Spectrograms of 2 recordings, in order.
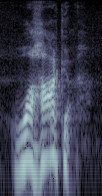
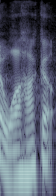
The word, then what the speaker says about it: Oaxaca: Conceived in the mountains of Oaxaca. That's what mezcals are. Have you guys ever had mezcal? – Oaxaca, right? – Well, that's how you pronounce that. Oaxaca, O-A-X-A-K-C-A. Oaxaca.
